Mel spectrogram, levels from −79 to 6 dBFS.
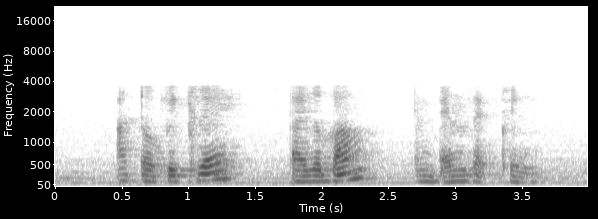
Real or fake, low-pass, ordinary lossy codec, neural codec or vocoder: fake; 3.6 kHz; AAC, 24 kbps; codec, 16 kHz in and 24 kHz out, 2.2 kbps, FireRedTTS-2 codec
